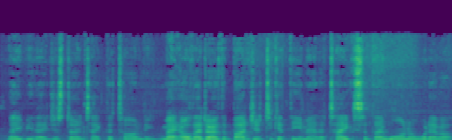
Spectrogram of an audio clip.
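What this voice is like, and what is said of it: Australian accent. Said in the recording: “our accent... Australian accent”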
